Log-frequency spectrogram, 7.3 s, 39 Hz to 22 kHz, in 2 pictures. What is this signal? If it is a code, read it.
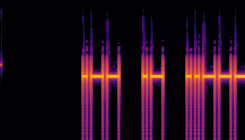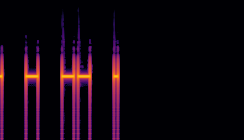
Morse code, heard as a keyed tone, about 19 wpm, spaced as for 14 wpm, 700 Hz. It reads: WA2TME
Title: 154 Lesson 25g - Letter p - Call Signs 20wpm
